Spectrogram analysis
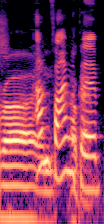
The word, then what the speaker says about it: Sara: I'm Sara. I have a background. Teach me how to say it like that first. Sara. Sara? You did too much emphasis on the A. Sara. Just Ara.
